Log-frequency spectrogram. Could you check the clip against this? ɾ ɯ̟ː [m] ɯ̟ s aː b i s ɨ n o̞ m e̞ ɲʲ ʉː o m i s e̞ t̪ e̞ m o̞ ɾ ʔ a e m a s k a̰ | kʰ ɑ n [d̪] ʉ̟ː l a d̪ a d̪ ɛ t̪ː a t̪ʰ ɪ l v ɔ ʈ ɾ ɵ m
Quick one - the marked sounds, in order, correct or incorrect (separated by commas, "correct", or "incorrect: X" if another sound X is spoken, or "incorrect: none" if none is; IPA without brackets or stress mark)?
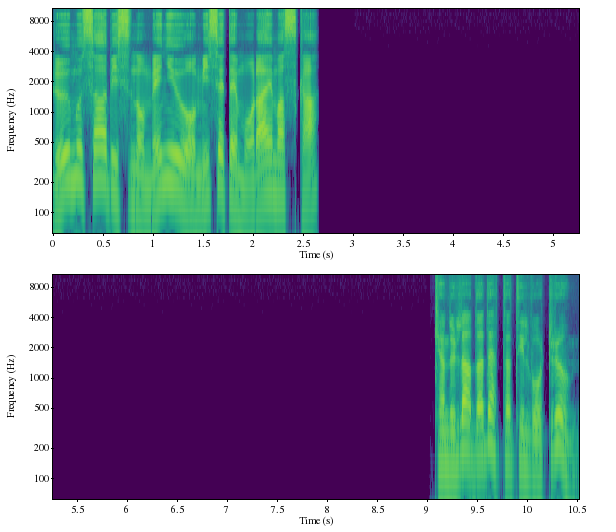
correct, correct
